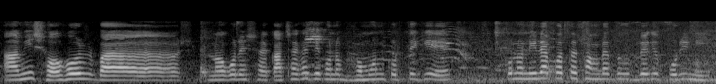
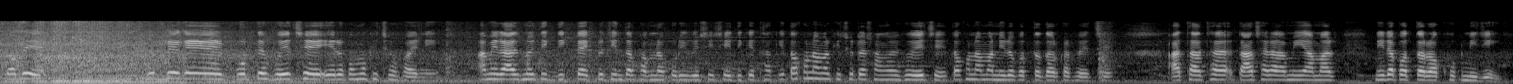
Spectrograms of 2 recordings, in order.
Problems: constant background noise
